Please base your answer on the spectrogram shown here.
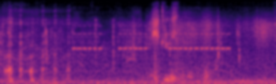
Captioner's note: both laughing; phone rings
